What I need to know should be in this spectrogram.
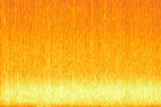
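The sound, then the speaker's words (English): Crowd applause as a sound effect: dense, steady clapping from a large audience, loud and unbroken from start to end. “that would be the wrong sound effect. Let me try that again. Okay. Okay. I was wondering why the crowd was applauding.”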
